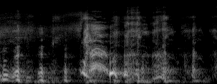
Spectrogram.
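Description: A man coughing amid brief laughter, a few short vocal bursts, loudest about a second in.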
